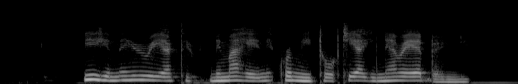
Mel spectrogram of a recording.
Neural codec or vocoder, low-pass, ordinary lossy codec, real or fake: codec, 16 kHz, 0.5 kbps, X-Codec, HuBERT features, trained on balanced general audio; 7.2 kHz; none; fake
